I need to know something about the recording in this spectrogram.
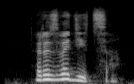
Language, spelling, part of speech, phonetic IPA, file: Russian, разводиться, verb, [rəzvɐˈdʲit͡sːə], Ru-разводиться.ogg
- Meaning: 1. to be divorced (from), to divorce, to obtain a divorce (with) 2. to grow in number, to breed 3. passive of разводи́ть (razvodítʹ)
